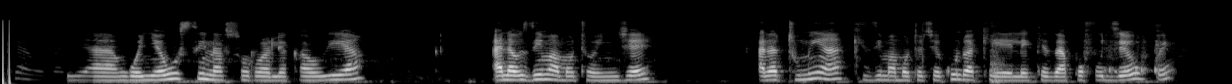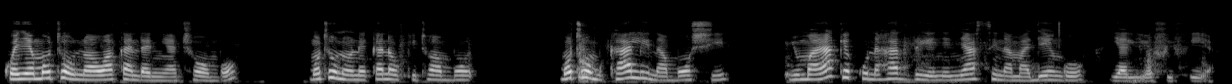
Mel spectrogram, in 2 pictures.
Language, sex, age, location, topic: Swahili, female, 18-24, Kisumu, health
